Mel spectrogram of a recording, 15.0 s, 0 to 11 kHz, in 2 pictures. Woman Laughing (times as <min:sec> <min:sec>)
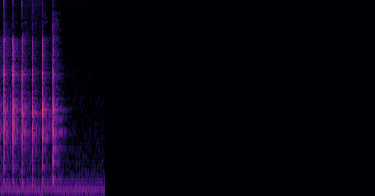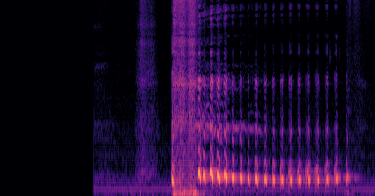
0:00.0 0:01.3, 0:11.0 0:14.7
